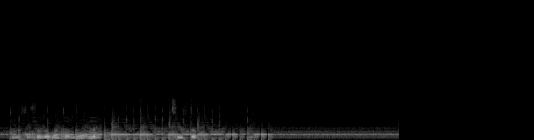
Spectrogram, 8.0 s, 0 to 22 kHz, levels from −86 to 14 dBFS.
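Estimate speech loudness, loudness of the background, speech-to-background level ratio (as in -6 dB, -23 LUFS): -31.0 LUFS, -38.5 LUFS, 7.5 dB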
